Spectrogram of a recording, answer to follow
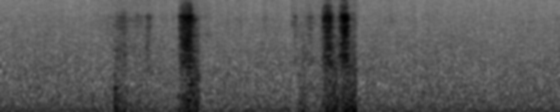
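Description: Near silence, broken by faint, brief rustles of cotton thread being worked on a metal crochet hook, once about a second and a half in and again at about two and a half seconds.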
